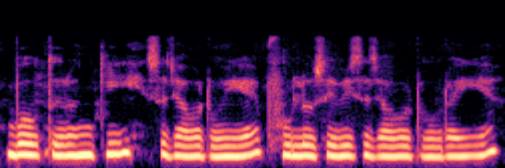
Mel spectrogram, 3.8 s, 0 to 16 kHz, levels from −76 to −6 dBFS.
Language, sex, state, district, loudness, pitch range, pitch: Hindi, female, Uttar Pradesh, Shamli, -12 LUFS, 185-210 Hz, 195 Hz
